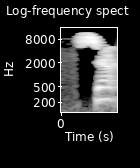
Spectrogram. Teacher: ఇవి తాళవ్యములని పిలువబడతాయి, తాలువుతో పలుకుతాం గనక.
